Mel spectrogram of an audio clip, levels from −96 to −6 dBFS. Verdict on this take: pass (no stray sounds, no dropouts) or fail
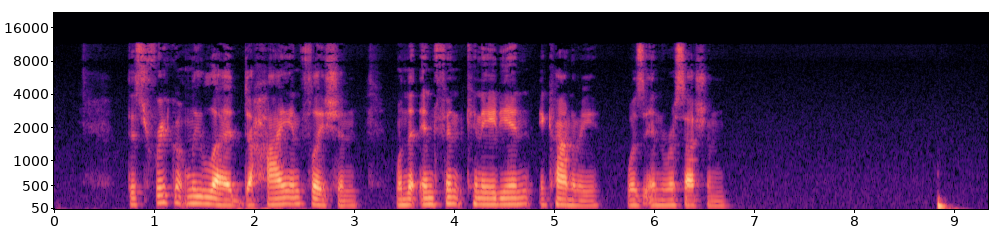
pass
